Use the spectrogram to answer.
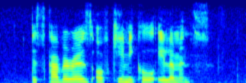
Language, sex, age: English, female, 19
